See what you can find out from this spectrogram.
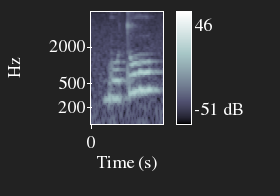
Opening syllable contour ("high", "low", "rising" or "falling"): low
